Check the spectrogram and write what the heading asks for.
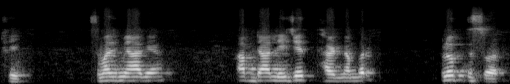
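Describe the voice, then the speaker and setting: A male teacher giving a classroom lecture, repeating key phrases slowly so students can write them down. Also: sits high, flat delivery, fairly bright tone, rough recording.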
